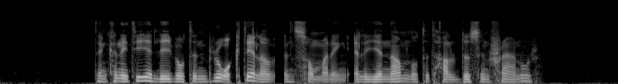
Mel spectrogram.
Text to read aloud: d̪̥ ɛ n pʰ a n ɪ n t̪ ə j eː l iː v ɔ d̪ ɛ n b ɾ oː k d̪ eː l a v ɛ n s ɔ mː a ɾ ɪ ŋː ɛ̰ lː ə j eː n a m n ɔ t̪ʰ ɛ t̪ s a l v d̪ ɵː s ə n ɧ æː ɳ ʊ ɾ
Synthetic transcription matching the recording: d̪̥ ɛ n kʰ a n ɪ n t̪ ə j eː l iː v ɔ t̪ ɛ n b ɾ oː k d̪ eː l a v ɛ n s ɔ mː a ɾ ɪ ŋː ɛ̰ lː ə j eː n a m n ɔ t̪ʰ ɛ t̪ h a l v d̪ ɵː s ə n ɧ æː ɳ ʊ ɾ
